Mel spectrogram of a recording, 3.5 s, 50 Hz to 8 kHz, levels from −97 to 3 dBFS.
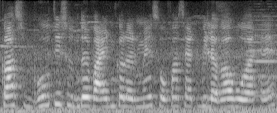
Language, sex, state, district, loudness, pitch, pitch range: Hindi, female, Haryana, Charkhi Dadri, -18 LUFS, 230 Hz, 215-240 Hz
